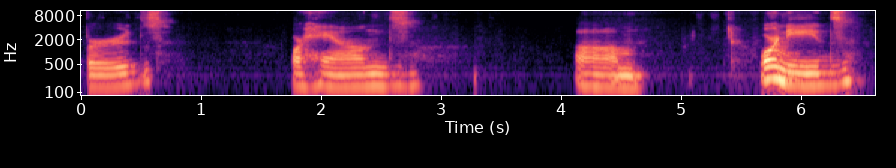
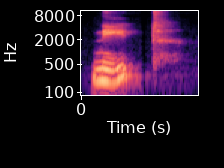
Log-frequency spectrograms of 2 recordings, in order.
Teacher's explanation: what American speakers will do is they lengthen the vowel before the D that helps us perceive the D sound so rather than neat or needs I'm holding my vowel longer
